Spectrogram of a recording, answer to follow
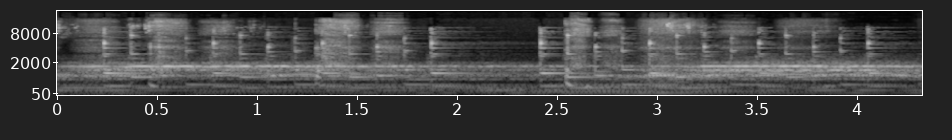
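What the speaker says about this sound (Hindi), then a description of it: "लो फिर फोन आ गया।" A phone ringtone plays a loud, continuous electronic melody of repeating chiming notes throughout.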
